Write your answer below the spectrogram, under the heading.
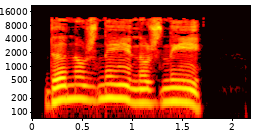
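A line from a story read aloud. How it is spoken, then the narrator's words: Drawn-out melancholy drawl. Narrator (Russian): протянул он тоскливо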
